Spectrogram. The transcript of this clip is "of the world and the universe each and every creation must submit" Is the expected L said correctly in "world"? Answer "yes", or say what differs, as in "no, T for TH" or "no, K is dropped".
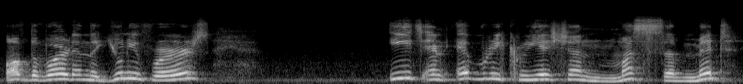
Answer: no, L is dropped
